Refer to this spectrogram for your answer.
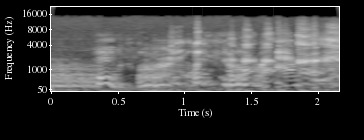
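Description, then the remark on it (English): A dog growls and grumbles, a continuous run of low, rising and falling snarls lasting about two seconds, with brief breaks between bursts. “doesn't like dog biscuits.”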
